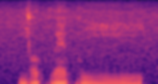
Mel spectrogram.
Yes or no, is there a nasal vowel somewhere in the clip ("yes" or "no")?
no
